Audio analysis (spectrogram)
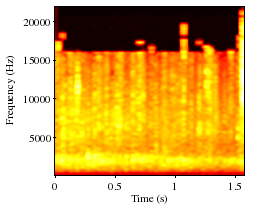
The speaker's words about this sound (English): And he's happily engaged and getting married next month. I think that's worth clapping for.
